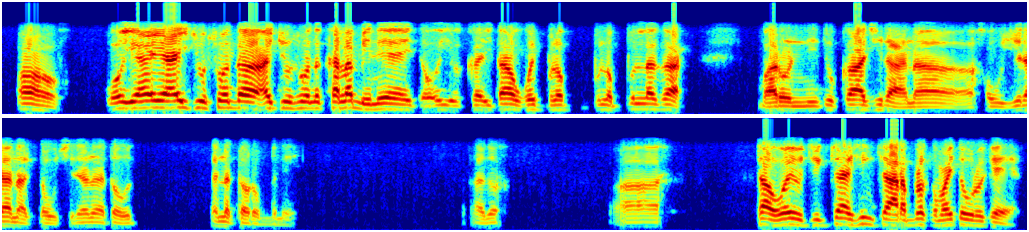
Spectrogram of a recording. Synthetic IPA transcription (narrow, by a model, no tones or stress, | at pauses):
a | ojajajd͡ʒusɔndɐːjd͡ʒus̬ɔndɐkʰalaminejkitaukʰojpulpulapːulːɐɡa | baɾonːidukaziɾanahawziɾanak̚tawsʰiɾanataw | anatawɾɐbɐne | ɐ̰dɔ | tawajus̬ik̚t͡ʃajsiŋt͡ʃaɾabɾakamajtawɾɐke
